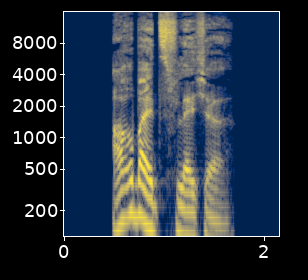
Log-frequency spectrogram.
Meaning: 1. worksurface, worktop 2. workspace
- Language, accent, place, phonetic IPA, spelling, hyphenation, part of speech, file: German, Germany, Berlin, [ˈaʁbaɪ̯tsˌʔˈflɛçə], Arbeitsfläche, Ar‧beits‧flä‧che, noun, De-Arbeitsfläche.ogg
